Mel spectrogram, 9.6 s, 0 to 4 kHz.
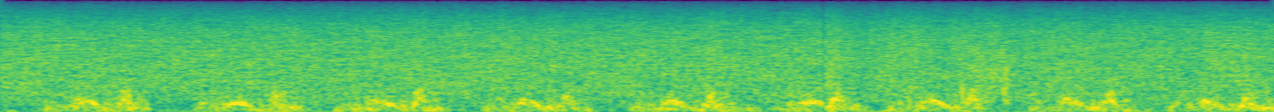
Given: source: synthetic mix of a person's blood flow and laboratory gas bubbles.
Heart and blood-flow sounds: Doppler ultrasound of blood flow; precordium
7.17-7.60 s: bubbles
From the record:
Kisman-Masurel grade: 113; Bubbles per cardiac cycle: 1 to 2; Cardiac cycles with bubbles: 1 to 10%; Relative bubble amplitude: loud (0.450 to 0.775); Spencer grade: 1 (occasional bubble signal discernible with the cardiac motion signal, with majority of cardiac periods free of bubbles); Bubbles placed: anywhere in the cardiac cycle

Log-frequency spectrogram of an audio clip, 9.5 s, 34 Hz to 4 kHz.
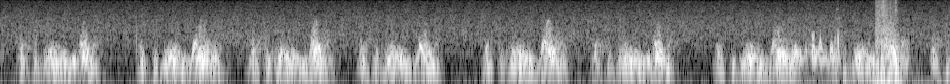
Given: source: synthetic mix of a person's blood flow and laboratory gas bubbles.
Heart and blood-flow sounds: Doppler ultrasound of blood flow; precordium
7.88-8.43 s: bubbles
From the record:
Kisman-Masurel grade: 113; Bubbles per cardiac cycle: 1 to 2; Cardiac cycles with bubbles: 1 to 10%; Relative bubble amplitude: loud (0.450 to 0.775); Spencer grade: 1 (occasional bubble signal discernible with the cardiac motion signal, with majority of cardiac periods free of bubbles); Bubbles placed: only in the low amplitude regions of the cardiac cycle

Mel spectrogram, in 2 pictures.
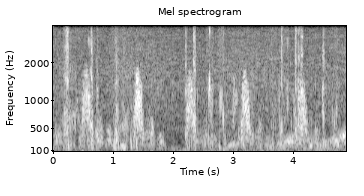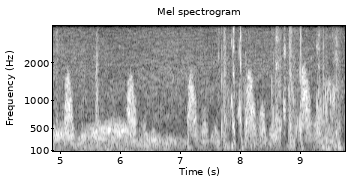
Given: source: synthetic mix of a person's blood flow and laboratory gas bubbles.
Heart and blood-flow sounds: Doppler ultrasound of blood flow; subclavian vein
0.01-0.78 s: bubbles
0.98-1.52 s: bubbles
2.17-2.45 s: bubbles
2.55-2.69 s: bubbles
2.74-2.92 s: bubbles
2.98-3.38 s: bubbles
3.62-4.23 s: bubbles
4.25-4.40 s: bubbles
4.47-4.57 s: bubbles
4.62-4.77 s: bubbles
7.58-8.30 s: bubbles
8.50-9.08 s: bubbles
9.26-9.76 s: bubbles
From the record:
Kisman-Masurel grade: 332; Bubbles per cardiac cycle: rolling drumbeat, 9 or more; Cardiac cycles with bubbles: 50 to 99%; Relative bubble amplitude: moderate (0.250 to 0.450); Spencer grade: 3 (all of the cardiac periods contain showers or single bubble signals, but not dominating or overriding the cardiac motion signals); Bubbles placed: anywhere in the cardiac cycle

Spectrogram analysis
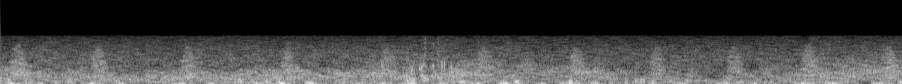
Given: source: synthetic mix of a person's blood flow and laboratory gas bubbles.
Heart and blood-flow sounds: Doppler ultrasound of blood flow; subclavian vein
3.80-3.94 s: bubbles
4.03-4.55 s: bubbles
From the record:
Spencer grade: 1 (occasional bubble signal discernible with the cardiac motion signal, with majority of cardiac periods free of bubbles); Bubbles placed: anywhere in the cardiac cycle

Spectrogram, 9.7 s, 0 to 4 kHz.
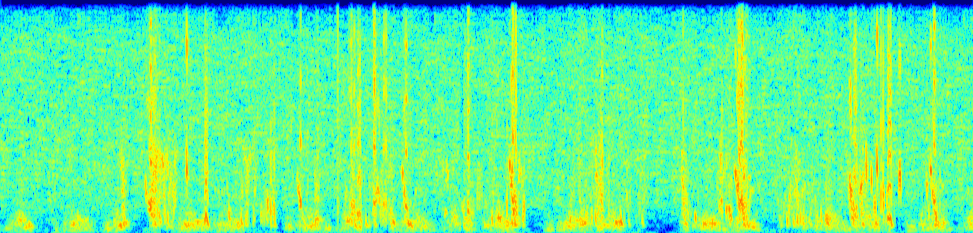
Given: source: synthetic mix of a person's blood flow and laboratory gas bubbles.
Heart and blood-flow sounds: Doppler ultrasound of blood flow; precordium
1.19-1.30 s: bubbles
1.42-1.78 s: bubbles
1.81-1.92 s: bubbles
2.00-2.15 s: bubbles
2.25-2.33 s: bubbles
2.38-2.78 s: bubbles
2.94-3.08 s: bubbles
3.12-3.21 s: bubbles
3.37-4.18 s: bubbles
4.41-4.50 s: bubbles
4.58-5.26 s: bubbles
5.66-6.47 s: bubbles
6.79-7.00 s: bubbles
7.16-7.58 s: bubbles
7.76-8.37 s: bubbles
8.45-9.04 s: bubbles
9.22-9.47 s: bubbles
9.61-9.65 s: bubbles
From the record:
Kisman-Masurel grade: 333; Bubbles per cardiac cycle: rolling drumbeat, 9 or more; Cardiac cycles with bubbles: 50 to 99%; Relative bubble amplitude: loud (0.450 to 0.775); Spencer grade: 3 (all of the cardiac periods contain showers or single bubble signals, but not dominating or overriding the cardiac motion signals); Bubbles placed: anywhere in the cardiac cycle

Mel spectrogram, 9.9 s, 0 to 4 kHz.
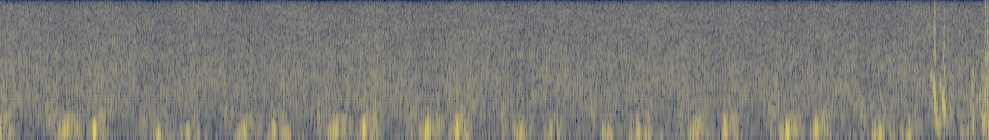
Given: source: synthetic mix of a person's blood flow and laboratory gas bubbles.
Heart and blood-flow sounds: Doppler ultrasound of blood flow; precordium
9.29-9.49 s: bubbles
9.70-9.90 s: bubbles
From the record:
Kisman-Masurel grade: 212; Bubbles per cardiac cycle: several, 3 to 8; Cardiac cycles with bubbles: 1 to 10%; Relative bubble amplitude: moderate (0.250 to 0.450); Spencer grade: 1 (occasional bubble signal discernible with the cardiac motion signal, with majority of cardiac periods free of bubbles); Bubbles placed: anywhere in the cardiac cycle

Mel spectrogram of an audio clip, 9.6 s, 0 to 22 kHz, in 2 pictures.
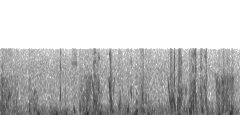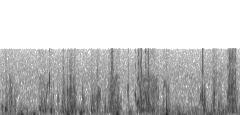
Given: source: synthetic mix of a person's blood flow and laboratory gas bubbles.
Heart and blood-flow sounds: Doppler ultrasound of blood flow; subclavian vein
0.00-0.39 s: bubbles
0.56-0.78 s: bubbles
1.18-1.25 s: bubbles
1.44-1.54 s: bubbles
1.58-2.06 s: bubbles
2.15-2.30 s: bubbles
2.35-2.45 s: bubbles
2.52-2.65 s: bubbles
2.70-3.01 s: bubbles
3.35-4.17 s: bubbles
4.29-4.79 s: bubbles
4.82-5.14 s: bubbles
5.57-5.91 s: bubbles
5.94-6.00 s: bubbles
6.03-6.36 s: bubbles
6.44-6.51 s: bubbles
6.60-7.24 s: bubbles
7.34-7.37 s: bubbles
7.48-7.99 s: bubbles
8.04-8.21 s: bubbles
8.78-8.95 s: bubbles
9.04-9.25 s: bubbles
9.31-9.56 s: bubbles
From the record:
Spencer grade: 3 (all of the cardiac periods contain showers or single bubble signals, but not dominating or overriding the cardiac motion signals); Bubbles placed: anywhere in the cardiac cycle

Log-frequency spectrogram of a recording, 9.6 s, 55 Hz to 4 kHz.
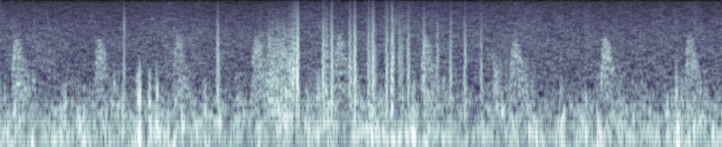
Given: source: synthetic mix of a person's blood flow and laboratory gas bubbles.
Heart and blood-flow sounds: Doppler ultrasound of blood flow; subclavian vein
6.51-6.77 s: bubbles
From the record:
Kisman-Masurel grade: 211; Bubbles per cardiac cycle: several, 3 to 8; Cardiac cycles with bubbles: 1 to 10%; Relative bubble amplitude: barely perceptible (0.100 to 0.250); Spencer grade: 1 (occasional bubble signal discernible with the cardiac motion signal, with majority of cardiac periods free of bubbles); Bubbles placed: anywhere in the cardiac cycle

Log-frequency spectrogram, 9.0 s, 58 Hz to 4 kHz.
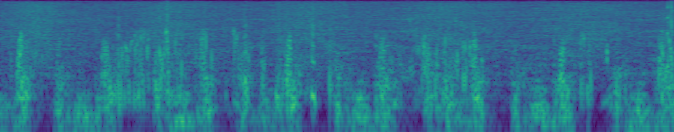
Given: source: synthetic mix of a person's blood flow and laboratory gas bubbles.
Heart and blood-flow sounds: Doppler ultrasound of blood flow; precordium
1.40-1.99 s: bubbles
2.05-2.46 s: bubbles
2.71-3.38 s: bubbles
3.46-3.57 s: bubbles
3.65-3.88 s: bubbles
4.12-4.25 s: bubbles
4.37-4.46 s: bubbles
5.28-6.36 s: bubbles
7.71-7.93 s: bubbles
8.06-8.28 s: bubbles
8.75-9.00 s: bubbles
From the record:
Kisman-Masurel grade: 232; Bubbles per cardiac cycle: several, 3 to 8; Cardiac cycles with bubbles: 50 to 99%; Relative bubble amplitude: moderate (0.250 to 0.450); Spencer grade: 3 (all of the cardiac periods contain showers or single bubble signals, but not dominating or overriding the cardiac motion signals); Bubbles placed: anywhere in the cardiac cycle

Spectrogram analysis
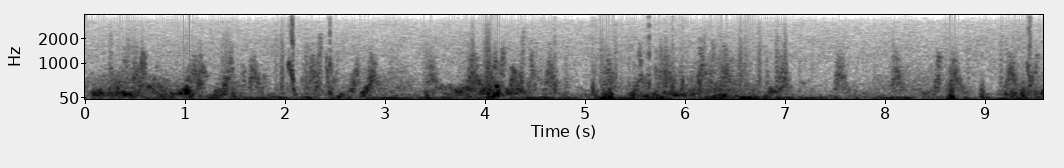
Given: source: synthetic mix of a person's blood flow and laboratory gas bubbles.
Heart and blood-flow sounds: Doppler ultrasound of blood flow; subclavian vein
2.02-2.14 s: bubbles
2.40-2.49 s: bubbles
4.67-4.72 s: bubbles
5.05-5.13 s: bubbles
5.61-5.66 s: bubbles
5.76-6.01 s: bubbles
9.40-9.51 s: bubbles
From the record:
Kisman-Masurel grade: 121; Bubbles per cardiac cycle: 1 to 2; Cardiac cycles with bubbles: 10 to 50%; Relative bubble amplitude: barely perceptible (0.100 to 0.250); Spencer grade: 2 (many but less than half of the cardiac periods contain bubble signals, singularly or in groups); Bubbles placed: anywhere in the cardiac cycle

